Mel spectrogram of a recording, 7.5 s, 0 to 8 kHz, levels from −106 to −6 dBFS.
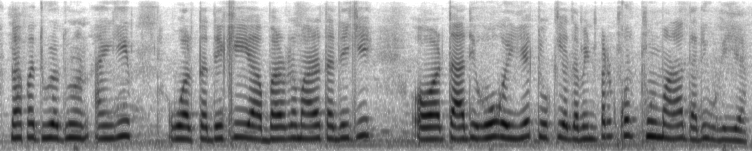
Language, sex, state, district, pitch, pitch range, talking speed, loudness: Hindi, male, Bihar, East Champaran, 255 Hz, 245-275 Hz, 150 wpm, -21 LUFS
